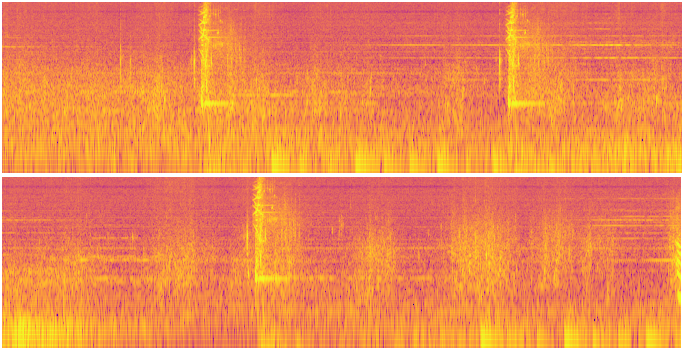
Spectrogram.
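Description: Water bubbles and gurgles as a swimmer moves underwater.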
